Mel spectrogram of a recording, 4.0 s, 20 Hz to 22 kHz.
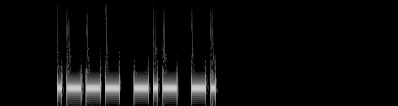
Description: Morse code, heard as a keyed tone, about 25 wpm, 700 Hz. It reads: JKN
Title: USA Call Sign Postfixes - 3 Letters 25wpm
